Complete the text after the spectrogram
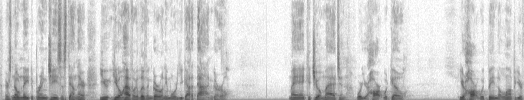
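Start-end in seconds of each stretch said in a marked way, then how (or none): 0.1-4.6 soft, low bad news; somber messengers. Messengers telling the father his girl is gone, softly. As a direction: deliver the death gently. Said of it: "and they said".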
